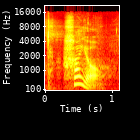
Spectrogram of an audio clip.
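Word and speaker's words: Hayil (חיל): And the word valor, actually the Hebrew word in the Old Testament for valor is spelled C-H-A-Y-I-L, and it's pronounced Hayil.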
